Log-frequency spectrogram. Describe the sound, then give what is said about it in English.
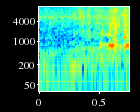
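Coffee poured from a filter jug: a brief, soft liquid trickle that swells into two short splashy bursts near the end, fairly faint and with no talk. “goes to pour coffee from a filter jug and talks to herself.”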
